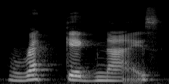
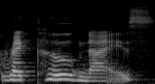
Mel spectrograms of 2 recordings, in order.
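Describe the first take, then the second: First: The middle vowel is reduced and weak. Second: The middle vowel is a full 'o' sound. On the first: The speaker calls it right. "It does have an O here, but we're going to pronounce it recognize" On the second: The speaker calls it wrong. "not recognize"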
